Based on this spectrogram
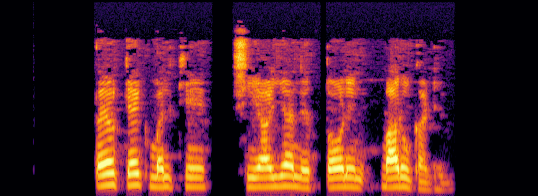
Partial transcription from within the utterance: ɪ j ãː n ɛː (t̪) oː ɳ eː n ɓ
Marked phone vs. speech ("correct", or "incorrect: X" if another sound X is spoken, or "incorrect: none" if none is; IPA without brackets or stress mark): correct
